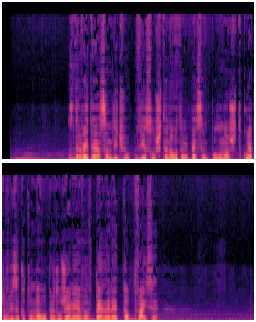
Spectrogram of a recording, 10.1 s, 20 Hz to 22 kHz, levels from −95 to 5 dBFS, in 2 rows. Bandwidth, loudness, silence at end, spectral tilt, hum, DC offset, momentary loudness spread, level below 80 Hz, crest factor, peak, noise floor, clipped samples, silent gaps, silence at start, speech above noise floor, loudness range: over 20 kHz; -26 LUFS; 0.05 s; -4.5 dB/octave; none; under 0.1%; 7 LU; -52 dBFS; 22 dB; -6 dBFS; -51 dBFS; under 0.1%; none; 0.15 s; 24 dB; 2 LU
